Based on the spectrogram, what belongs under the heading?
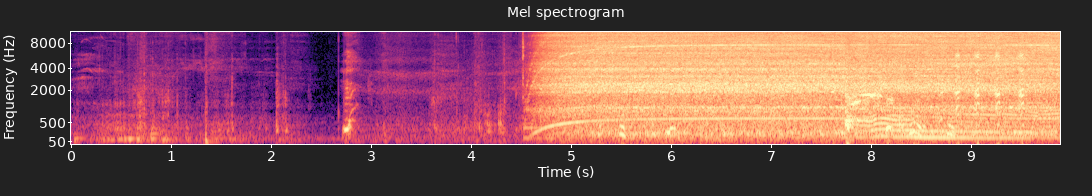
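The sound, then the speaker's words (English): After a few quiet seconds of faint shuffling and a soft bump, a vacuum cleaner switches on with a rising whine and keeps roaring loudly and steadily until the end as someone uses it to clean. “Don't touch his vacuum.”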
